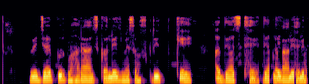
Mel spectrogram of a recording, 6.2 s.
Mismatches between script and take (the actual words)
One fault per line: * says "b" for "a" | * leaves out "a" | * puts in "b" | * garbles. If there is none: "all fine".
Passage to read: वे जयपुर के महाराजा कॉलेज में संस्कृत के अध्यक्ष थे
* leaves out "के"
* garbles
